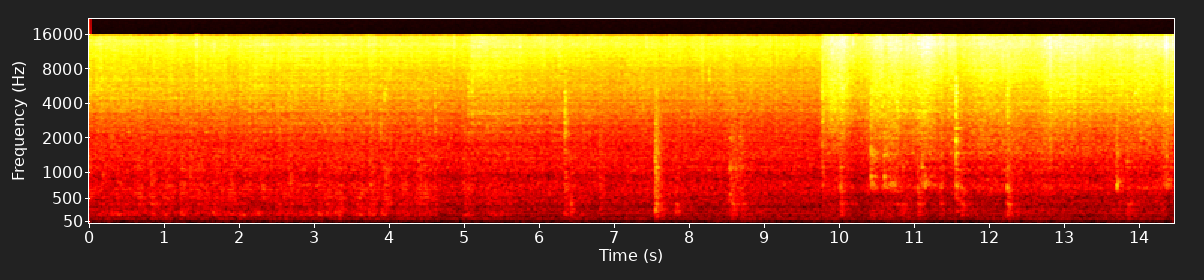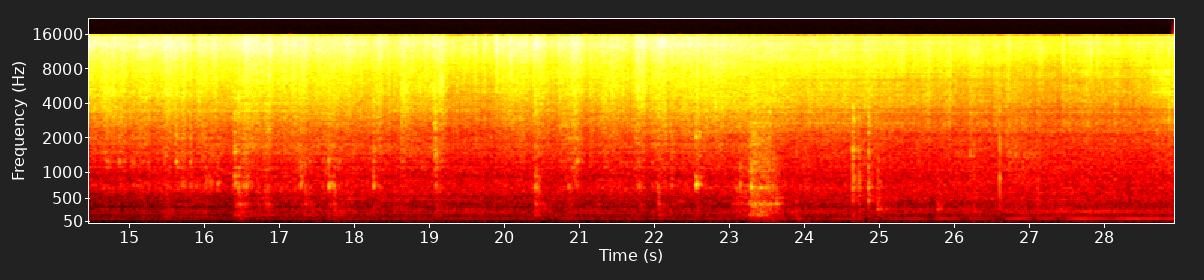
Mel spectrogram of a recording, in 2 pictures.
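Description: Scallop mantles sizzling in oil in a nonstick frying pan, a steady hiss. About a third of the way in the sizzling grows louder as chopsticks stir the pieces, with small clicks of the chopsticks against the pan and one sharper knock later on.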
